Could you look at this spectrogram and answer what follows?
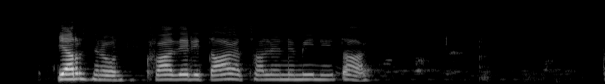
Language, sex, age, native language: Icelandic, male, 18-19, Icelandic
